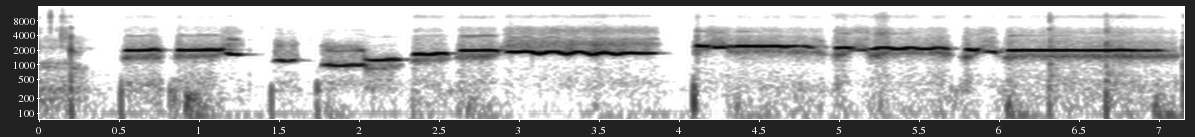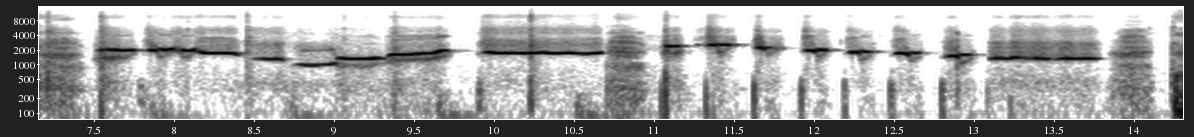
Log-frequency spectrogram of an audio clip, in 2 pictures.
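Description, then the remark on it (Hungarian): A person whistles a lilting waltz melody, clear and close, with quick warbling trills and bird-like chirps woven between the sustained notes. No speech, just the solo whistle. “Nem tudsz ebből egy pici részletet valamit fütyülni?”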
